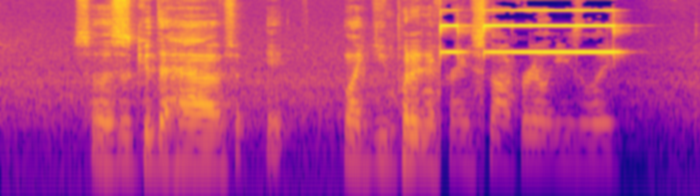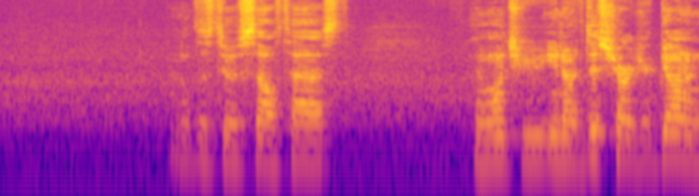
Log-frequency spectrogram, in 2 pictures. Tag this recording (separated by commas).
Speech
